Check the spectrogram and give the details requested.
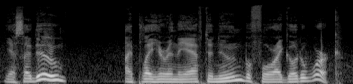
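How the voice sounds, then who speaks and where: Male actor as a friendly street musician and waiter, polite, lively voice. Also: mid-range voice, normal speed, natural voice. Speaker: street violinist who works as a waiter. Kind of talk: scripted language-course dialogue.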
